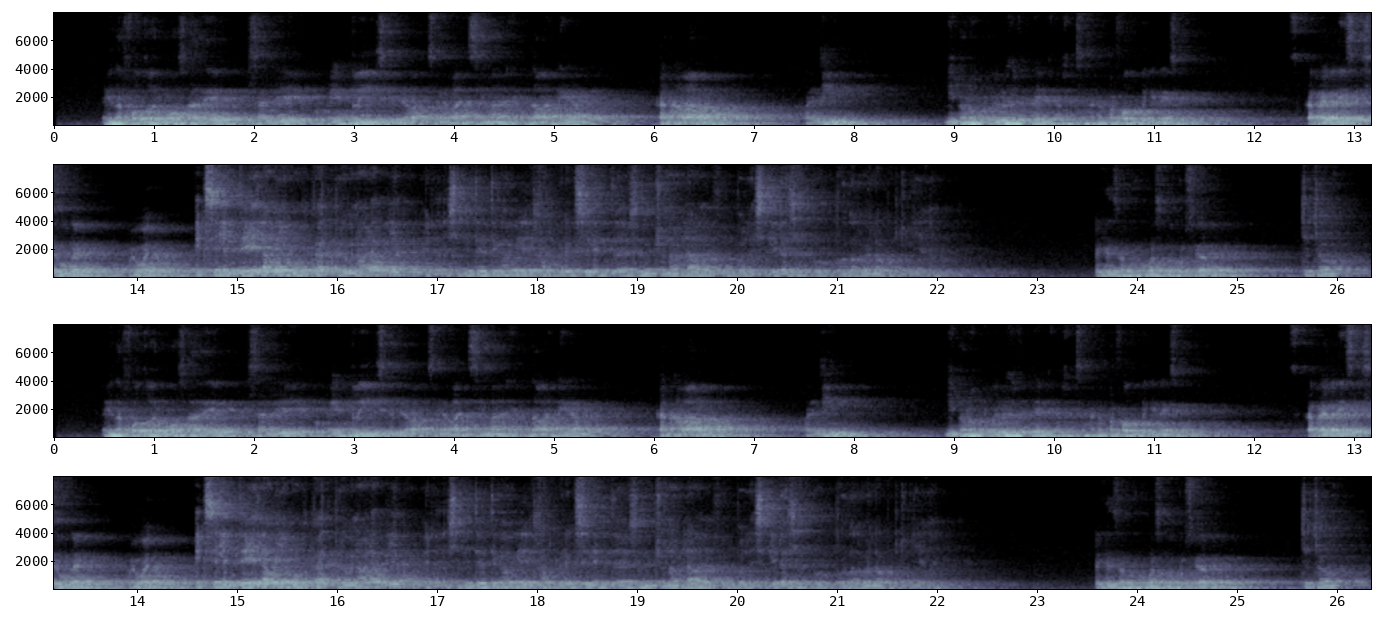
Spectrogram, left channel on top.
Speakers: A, on the right (about 25°); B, on the right (about 80°).
A: Hay una foto hermosa de él que sale corriendo y se le va, se le va encima en una barrida Canavaro con Maldini. Y no lo pudieron detener. Es una- esa es la mejor foto que tiene de su, su carrera, dice, según él. Muy buena.
B: Excelente, eh, La voy a buscar, pero bueno, ahora voy a comer, así que te tengo que dejar, pero excelente, hace mucho no hablaba de fútbol, así que gracias por, por darme la oportunidad, ¿no?
A: Pues ya estamos conversando próximamente.
B: Chao, chao.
